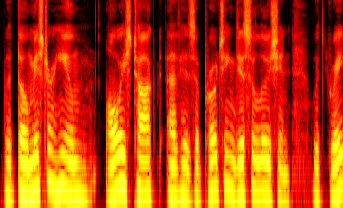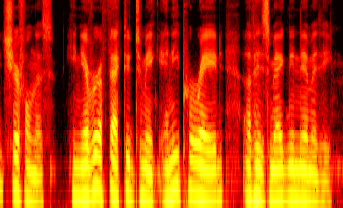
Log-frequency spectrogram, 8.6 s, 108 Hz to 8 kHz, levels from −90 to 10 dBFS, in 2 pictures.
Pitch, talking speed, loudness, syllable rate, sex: 130 Hz, 160 wpm, -16 LUFS, 5.6 syllables/s, male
